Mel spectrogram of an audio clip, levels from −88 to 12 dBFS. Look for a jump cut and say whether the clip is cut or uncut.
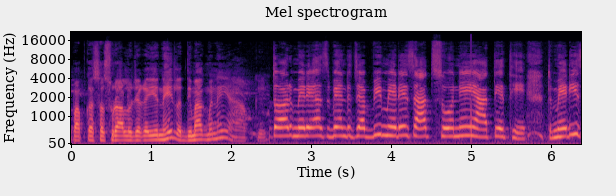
cut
